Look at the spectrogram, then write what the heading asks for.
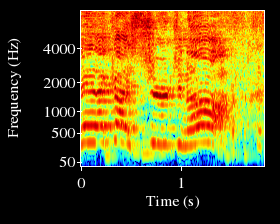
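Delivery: high, slow, loud yelling.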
